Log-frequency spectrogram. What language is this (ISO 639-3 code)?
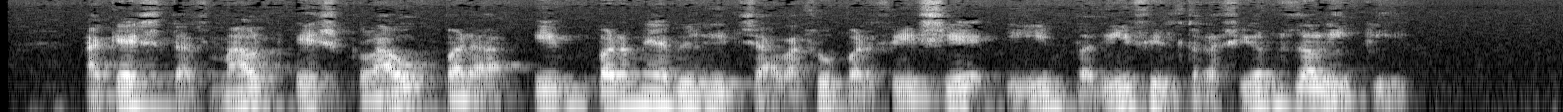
cat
